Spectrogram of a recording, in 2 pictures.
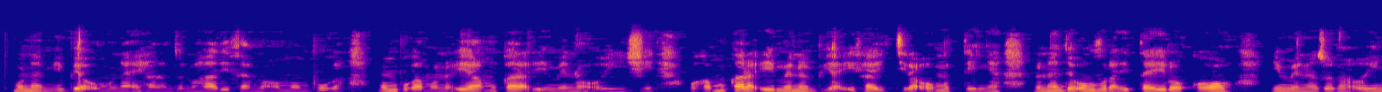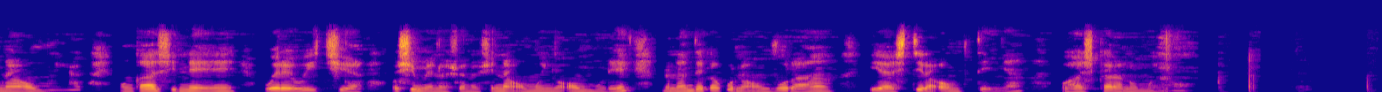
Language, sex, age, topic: Oshiwambo, male, 25-35, agriculture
